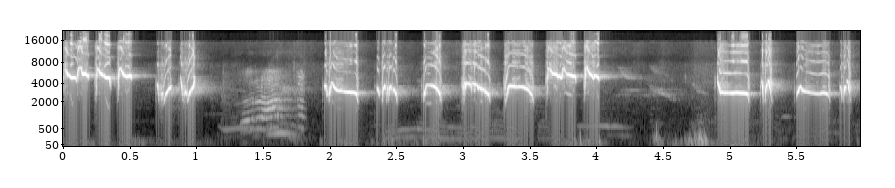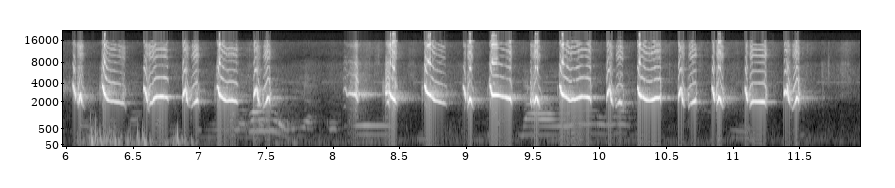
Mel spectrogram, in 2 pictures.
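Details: A greater green leafbird kept in captivity sings a long, rapid series of ringing whistled notes, each sliding downward, delivered in steady bursts, with a few soft low warbled phrases in between.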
